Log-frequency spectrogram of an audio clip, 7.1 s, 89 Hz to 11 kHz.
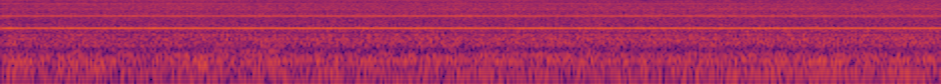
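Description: Cabin noise of a McDonnell Douglas MD-90 taxiing: its rear-mounted IAE V2500 turbofan engines running steadily, a low rumble under a constant high whine.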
